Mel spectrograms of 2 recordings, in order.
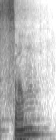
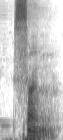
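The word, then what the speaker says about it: सं: So S or S with an anuswar, with a dot on top. So it is not sang, it is not sam, it is sang, with a very soft G.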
